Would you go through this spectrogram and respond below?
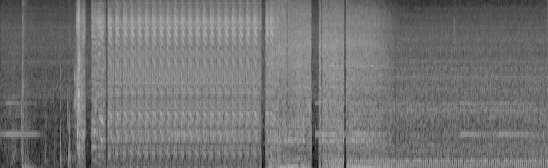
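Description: A car engine in a video game starts with a crank and catch, then runs steadily at a mid-pitched idle for several seconds, briefly cutting out and returning before settling again.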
